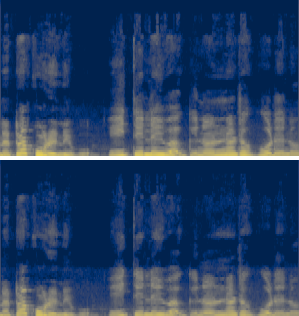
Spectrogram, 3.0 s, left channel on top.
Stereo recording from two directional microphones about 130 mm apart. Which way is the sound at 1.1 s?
40° left (ahead or behind).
